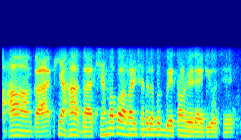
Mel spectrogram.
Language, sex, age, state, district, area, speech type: Gujarati, male, 30-45, Gujarat, Ahmedabad, urban, conversation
